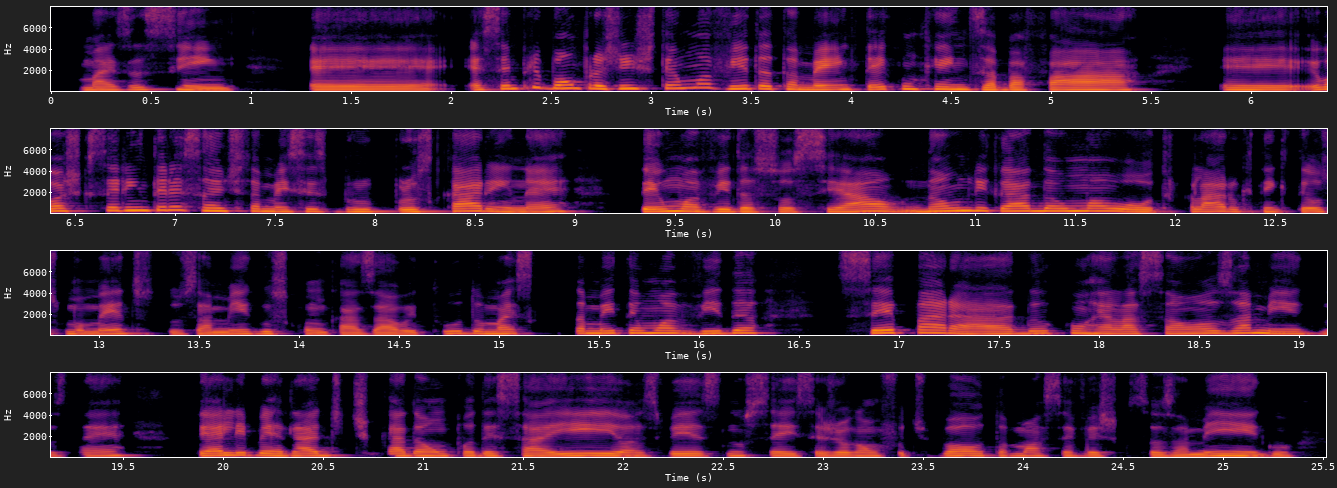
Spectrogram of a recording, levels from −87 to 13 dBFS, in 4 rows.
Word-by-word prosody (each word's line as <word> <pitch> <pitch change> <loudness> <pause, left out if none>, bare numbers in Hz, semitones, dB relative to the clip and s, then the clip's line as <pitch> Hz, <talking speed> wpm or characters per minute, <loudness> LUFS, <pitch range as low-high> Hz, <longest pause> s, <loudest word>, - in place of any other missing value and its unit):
mas 160 0 -3
assim, 180 -5 -2 0.4
eh, 155 -4 0
é 185 - -1
sempre 275 - 0
bom 300 -1 +3
pra 285 -3 +4
gente 275 +2 +2
ter 300 - -2
uma 355 +3 -3
vida 260 -2 +2
também, 195 -3 +2
ter 205 +3 -2
com 235 +1 +1
quem 225 -2 +2
desabafar. 175 0 +1 0.4
Eh, 180 -2 +1
eu 190 - 0
acho 235 0 +1
que 235 - -18
seria 285 0 +3
interessante 290 -5 +2
também 210 -4 +1
vocês 195 +1 -3
brus 185 +1 0
buscarem, 185 +3 +1
né, 175 +4 -1 0.3
ter 200 - +4
uma 215 -1 +5
vida 185 -2 +2
social 180 +5 0
não 225 +5 +3
ligada 240 -2 +4
uma 240 +1 +5
ao 235 -1 +2
outro. 180 -4 +1
Claro 200 0 -1
que 180 - -13
tem 175 -1 -3
que - - -16
ter 170 - -1
os 170 0 -2
momentos 175 +2 -3
dos 160 -3 -11
amigos 170 +3 -2
com 165 -3 -5
o 150 - -5
casal 145 0 -2
e 140 - -2
tudo, 195 +7 -3
mas 185 0 -1 0.2
também 215 +1 +1
ter 240 - -1
uma 235 0 +4
vida 210 +3 0 0.4
separado 215 -6 +1
com 215 +2 -4
relação 190 0 -2
aos 215 0 -1
amigos, 190 -10 0
né. 175 +3 -4 0.4
Ter 195 - +2
a 200 - +4
liberdade 185 -4 +1
de 185 - -16
cada 180 -1 -1
um 175 - 0
poder 175 -1 -2
sair 175 +2 +2
ou 165 - -1
as 155 -2 -7
vezes, 175 0 -1
não 175 - -3
sei, 175 -1 -3
se 155 - -8
é - - -2
jogar 160 0 0
um 165 - -3
futebol? 180 +4 -2
Tomar 170 -1 -5
uma 170 - -4
cerveja 155 -1 -5
com 155 - -52
seus 150 0 -4
amigo. 160 0 +1
185 Hz, 200 wpm, -22 LUFS, 170-220 Hz, 0.4 s, uma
